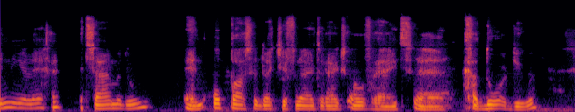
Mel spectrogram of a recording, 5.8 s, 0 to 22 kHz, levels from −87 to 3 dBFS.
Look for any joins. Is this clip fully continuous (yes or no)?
no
